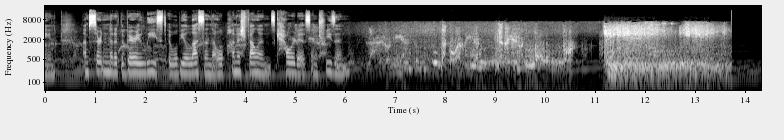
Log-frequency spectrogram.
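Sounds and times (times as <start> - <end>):
speech: 0.0 - 11.6
explosions in an archival radio broadcast: 9.0 - 13.8.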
